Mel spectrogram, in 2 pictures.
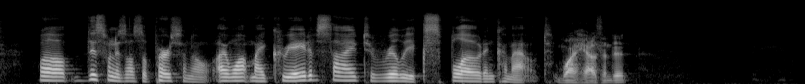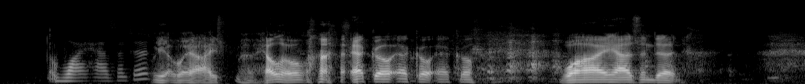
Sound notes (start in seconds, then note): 11.0 chuckles; 13.4 some laughter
